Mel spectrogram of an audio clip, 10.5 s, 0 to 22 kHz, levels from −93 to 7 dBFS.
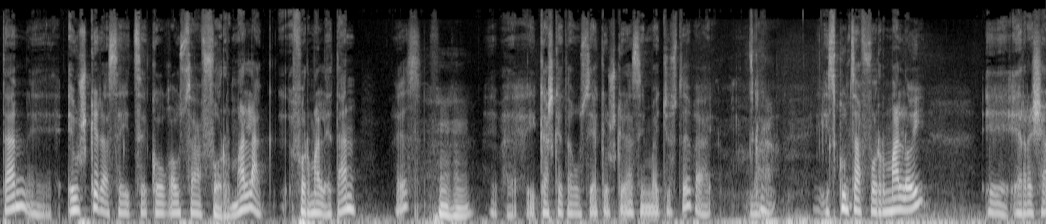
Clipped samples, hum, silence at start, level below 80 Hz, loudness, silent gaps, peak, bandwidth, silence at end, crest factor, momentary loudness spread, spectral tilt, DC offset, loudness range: under 0.1%; none; 0.05 s; -30 dBFS; -18 LUFS; none; 0 dBFS; 19 kHz; 0 s; 18 dB; 12 LU; -5.5 dB/octave; under 0.1%; 3 LU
